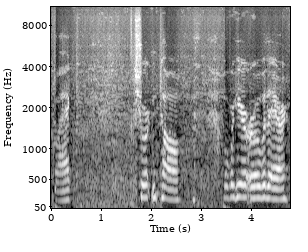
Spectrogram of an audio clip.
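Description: A woman's voice: lowish voice, steady tone, takes it slowly, background noise. An older woman speaking in a friendly, earnest way into a handheld mic in a shopping mall. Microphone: handheld mic held by interviewer.

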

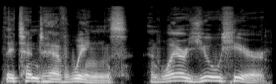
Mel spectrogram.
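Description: A man voicing a stately, grave pony princess with formal, measured, dry speech in a comic story. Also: mid-range voice, big pitch swings.

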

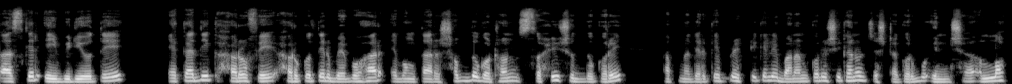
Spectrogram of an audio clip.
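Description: A man teaching Quran reading in a Bengali lesson, moving between brisk explanations and slow, drawn-out chanting of letter and vowel drills. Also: a little high, dark tone, no echo. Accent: Bangladeshi Bengali.

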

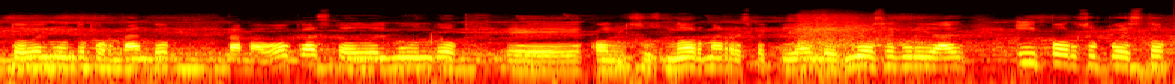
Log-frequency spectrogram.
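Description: A man with a Colombian accent giving a formal, improvised news report on location, with drawn-out hesitations. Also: mid-range voice. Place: outdoors at livestock auction yards. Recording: dull lo-fi outdoor sound with crowd noise. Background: crowd noise and distant auctioneers.

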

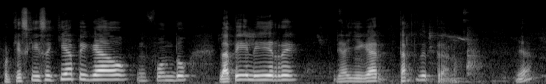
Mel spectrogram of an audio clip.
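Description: Middle-aged chilean guy giving a lively talk, bit of a higher voice, acts out quotes. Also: brisk. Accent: Chilean Spanish. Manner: animated, acts out quoted voices, frequent tag questions. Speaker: conference speaker.

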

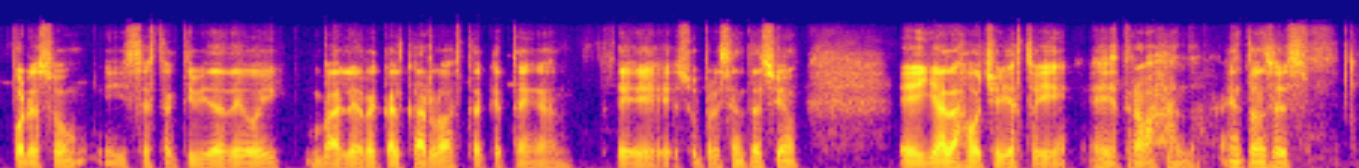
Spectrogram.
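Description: Bright-voiced encouraging male teacher. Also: lowish voice, gravelly, dry recording. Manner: coaxing and encouraging, switching between English and Spanish. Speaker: English teacher. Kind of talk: online class on a video call. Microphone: video call.

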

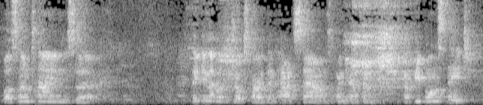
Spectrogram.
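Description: A young adult man, an amateur ventriloquist, plays the straight man in a casual comedy act, speaking hesitantly with a mid-range voice at a moderate pace. He's on a small indoor stage filmed from the audience, so his stage mic is picked up by a distant camera in an echoey, noisy venue.

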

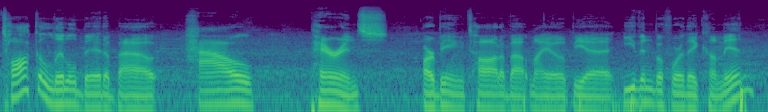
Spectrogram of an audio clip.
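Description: A man's voice: fairly low pitch, a little slow. A middle-aged man hosting a casual interview podcast, speaking into a handheld microphone. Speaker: podcast host. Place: curtained booth at a convention. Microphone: handheld microphone held close, with headphones. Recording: clear background noise of convention hall.

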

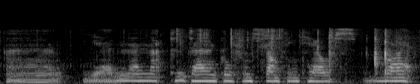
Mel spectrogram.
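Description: A woman's voice: sits low, expressive, measured pace, gravelly, highs cut off, heavy background noise. A woman with a Cockney accent chatting and thinking aloud as she works at her craft desk. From London. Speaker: craft vlogger. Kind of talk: casual crafting tutorial.

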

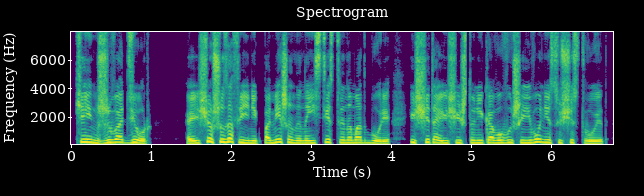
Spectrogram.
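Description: A man's voice: sits high, brisk, darkish tone, no room sound, clean studio sound, voice pushed up, lightly acted. A male audiobook reader voicing a fierce, emotional young woman with divine power. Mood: scornful. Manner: emotional, protective. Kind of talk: audiobook dialogue.

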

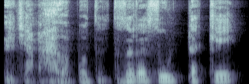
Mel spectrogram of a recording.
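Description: A man's voice: sing-song, darkish tone, slightly rough. A man, an apostle, telling his personal faith testimony in an emphatic way, repeating words for stress. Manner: emphatic, acts out quoted people with sudden high, drawn-out voices.

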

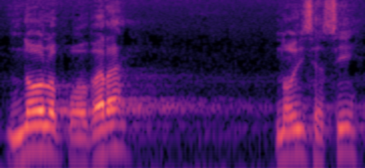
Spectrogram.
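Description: A middle-aged man preaching a sermon as pastor, forceful and emphatic, swinging from shouts to low asides. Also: slow pace. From Mexico. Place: church. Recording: church hall with long reverb.

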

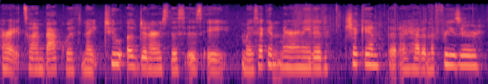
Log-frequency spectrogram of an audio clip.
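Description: A woman's voice: medium pitch, steady tone, normal speed, music in the background. A woman in her forties chatting casually as she cooks in her home kitchen, filming on a handheld phone and walking through each step. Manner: chatty, talks while cooking, many restarts. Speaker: home cook vlogger. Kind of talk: casual cooking vlog narration.

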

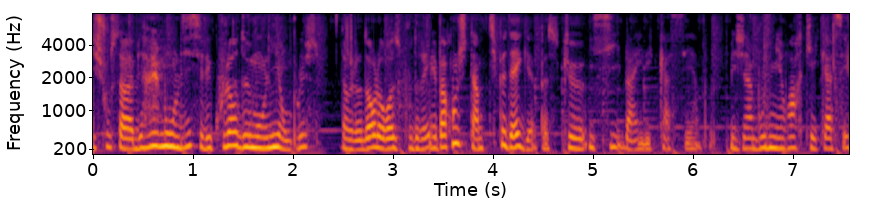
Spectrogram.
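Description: Chatty, self-mocking young woman hosting a haul vlog; slightly high voice, faint music underneath. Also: mellow. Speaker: YouTube haul vlogger. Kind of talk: casual haul vlog to camera.

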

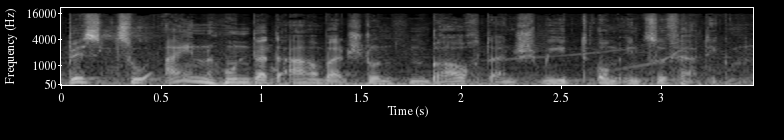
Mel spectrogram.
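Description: A man's voice: mid-range voice, expressive, moderate pace, vocal fry, soft background music. Man narrating a factual clip. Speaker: voice-over narrator. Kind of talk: scripted narration.

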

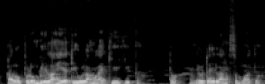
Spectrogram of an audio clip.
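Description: In a casual how-to filmed in his home laundry area indoors, a man explains his laundry routine step by step while working. His medium-pitched voice is a little fast and mellow, captured with lo-fi sound.

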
